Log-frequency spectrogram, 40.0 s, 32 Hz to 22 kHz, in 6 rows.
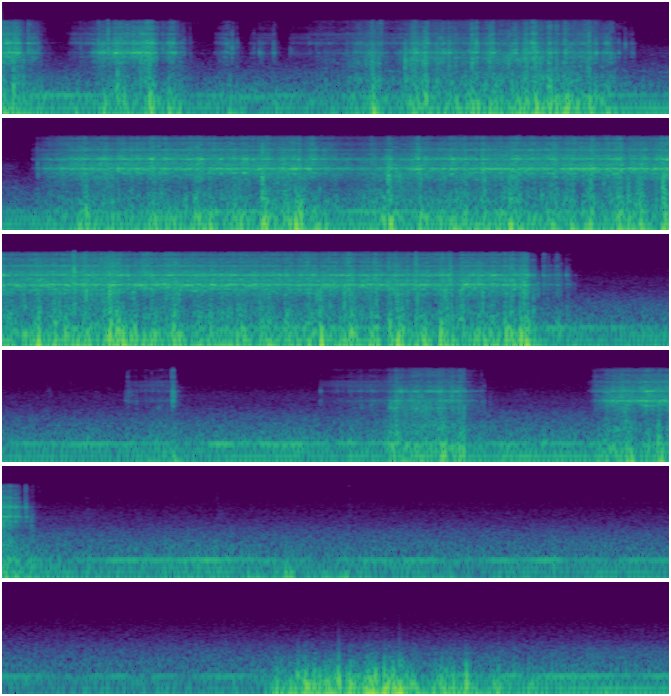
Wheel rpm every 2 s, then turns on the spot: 10, 20, 10, 60, 40, 60, 70, 70, 50, 0, 0, 10, 20, 0, 0, 0, 0, 0, 0, 0.
2-4 22-24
